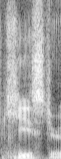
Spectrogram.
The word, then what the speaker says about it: Keester: Keester, pronounced Keester, so it knows your bit.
